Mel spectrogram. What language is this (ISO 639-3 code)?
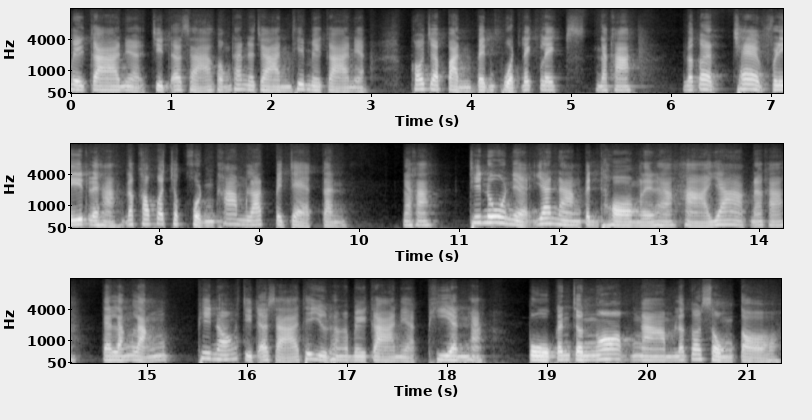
tha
